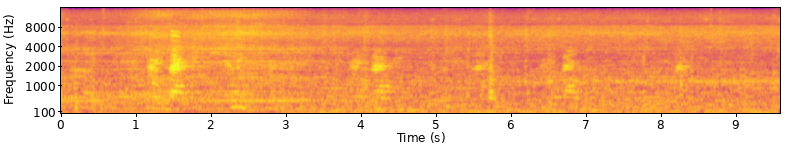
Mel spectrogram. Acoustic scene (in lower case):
subway station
